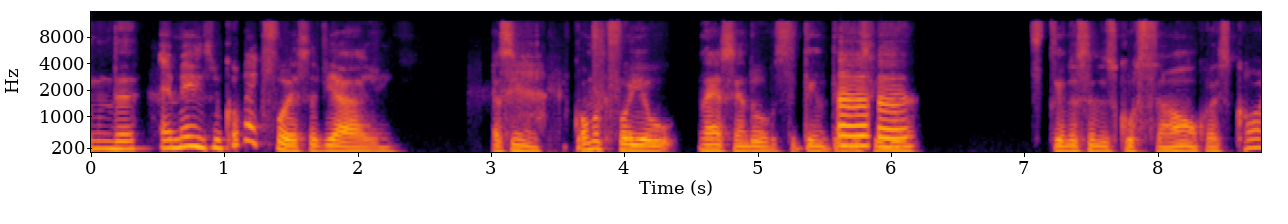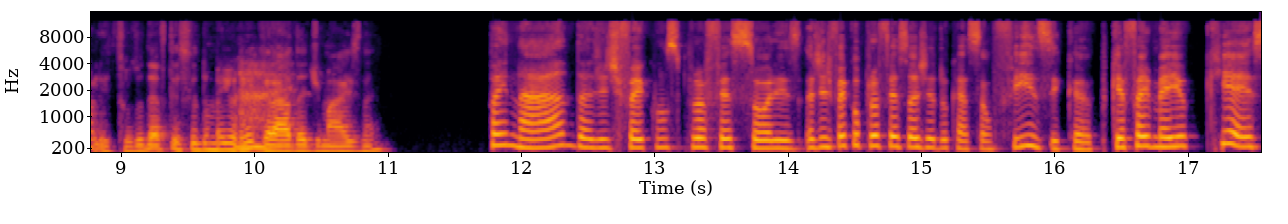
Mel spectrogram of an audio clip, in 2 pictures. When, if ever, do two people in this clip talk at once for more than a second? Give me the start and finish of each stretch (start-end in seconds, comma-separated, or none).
none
